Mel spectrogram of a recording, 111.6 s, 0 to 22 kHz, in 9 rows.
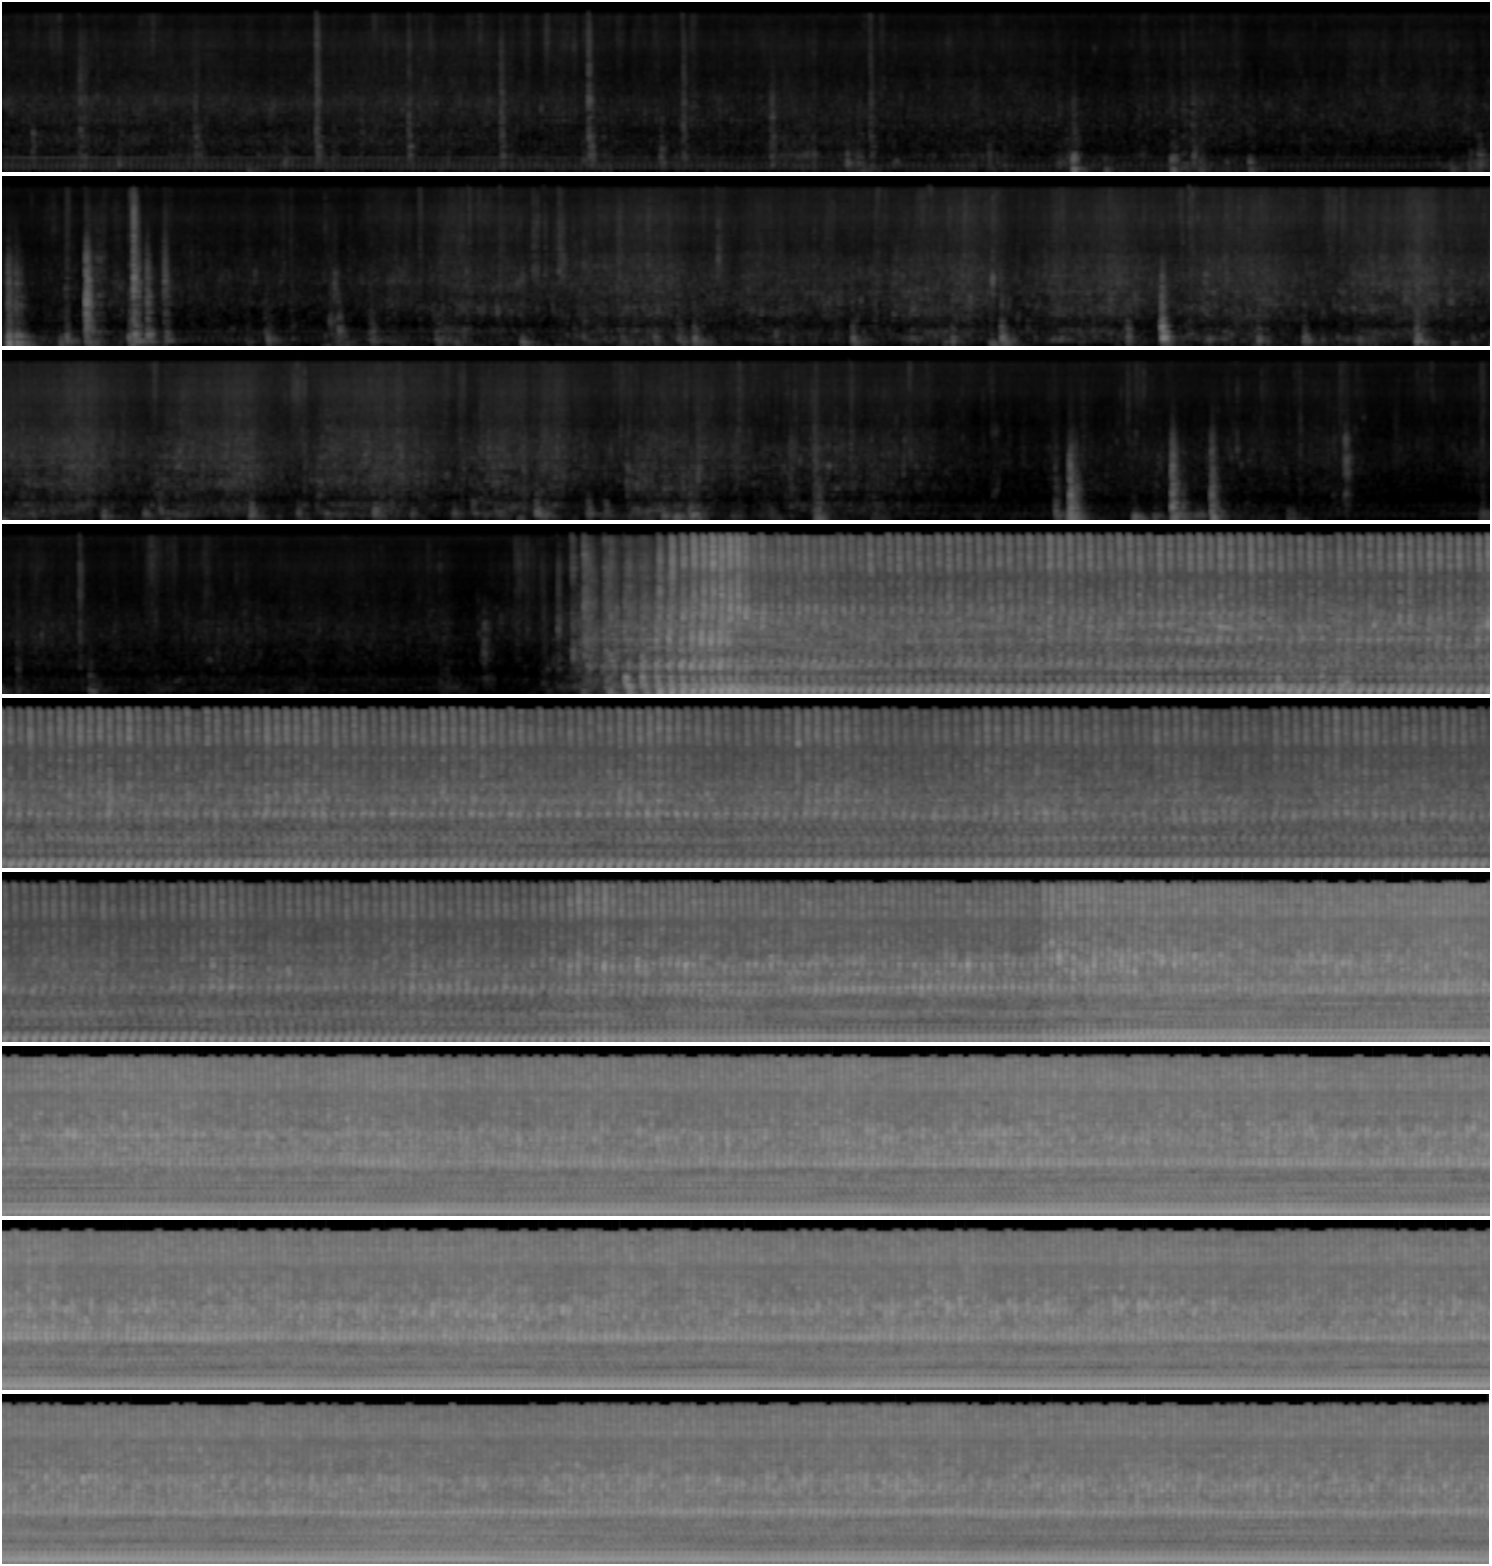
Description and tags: Boat starting.
I recorded this audio file in a bangka (small motor boat)), near Tablas island (Romblon, Philippines)
When the recordings starts, the boat skipper rows to go away from the shore. Then, he starts the engine, and accelerates.
Recorded in November 2016, with an Olympus LS-3 (internal microphones, TRESMIC ON).
High pass filter 160Hz -6dB/oct applied in Audacity.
